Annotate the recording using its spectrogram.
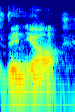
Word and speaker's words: Vigneault: the coach, Alain Vigneault, I never know how to say his last name real well, but it's Vigneault.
